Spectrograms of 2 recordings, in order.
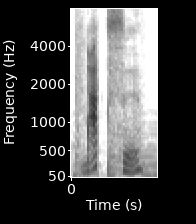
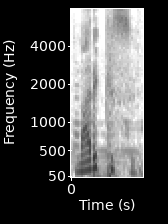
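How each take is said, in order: First: The name is said with two short syllables. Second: The name is said with four syllables, Japanese-style. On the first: "which is probably the proper pronunciation of Marx" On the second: "we say it the Japanese way"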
